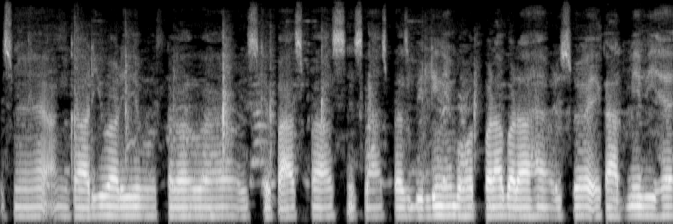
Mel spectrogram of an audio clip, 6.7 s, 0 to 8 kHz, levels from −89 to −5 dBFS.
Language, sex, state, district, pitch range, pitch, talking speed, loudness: Hindi, male, Bihar, Muzaffarpur, 115-120 Hz, 120 Hz, 215 wpm, -16 LUFS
